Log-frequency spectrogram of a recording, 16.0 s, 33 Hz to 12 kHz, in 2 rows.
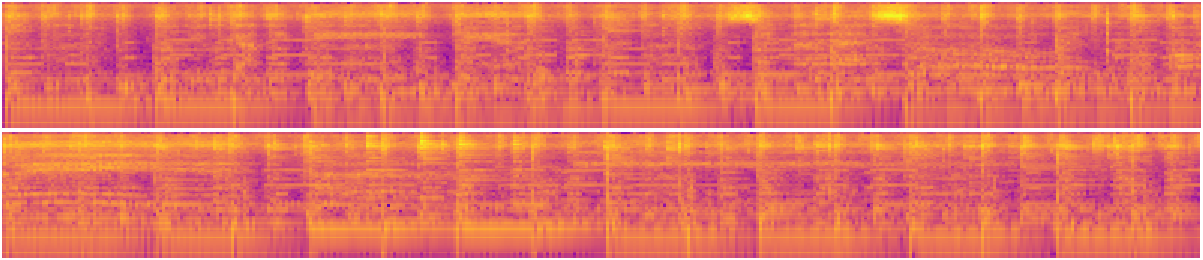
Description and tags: WASH2 Mixdown
A collection of samples/loops intended for personal and commercial music production. For use
All compositions where written and performed by
Chris S. Bacon on Home Sick Recordings. Take things, shake things, make things.
acoustic-guitar, beat, drum-beat, free, guitar, harmony, indie, loop, melody, original-music, percussion, piano, rock, sounds, vocal-loops, voice, whistle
